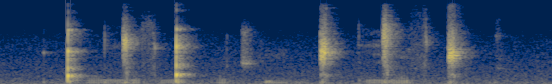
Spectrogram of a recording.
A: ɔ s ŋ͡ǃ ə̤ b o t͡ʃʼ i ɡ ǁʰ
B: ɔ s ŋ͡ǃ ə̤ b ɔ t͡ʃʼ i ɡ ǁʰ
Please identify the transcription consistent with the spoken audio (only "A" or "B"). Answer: B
